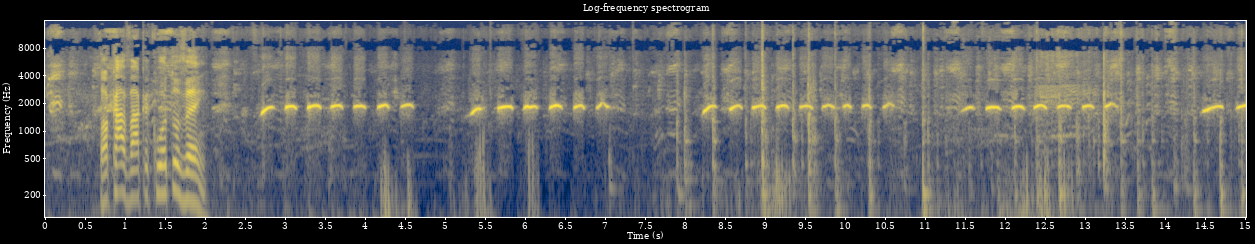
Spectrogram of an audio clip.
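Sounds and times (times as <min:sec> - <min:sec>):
person whistling short notes: 0:02.7 - 0:04.7, 0:05.3 - 0:07.1, 0:08.2 - 0:10.6, 0:14.4 - 0:15.0.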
